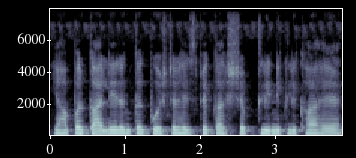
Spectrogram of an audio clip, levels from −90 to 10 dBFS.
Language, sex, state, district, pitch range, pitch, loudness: Hindi, female, Uttar Pradesh, Lalitpur, 180-185 Hz, 180 Hz, -17 LUFS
